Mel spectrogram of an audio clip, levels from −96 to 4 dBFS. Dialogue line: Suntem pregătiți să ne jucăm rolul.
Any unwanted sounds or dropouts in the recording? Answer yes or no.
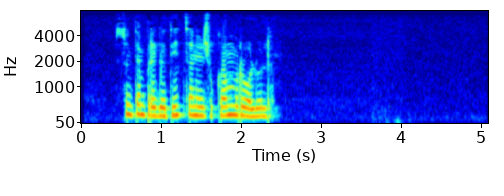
no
